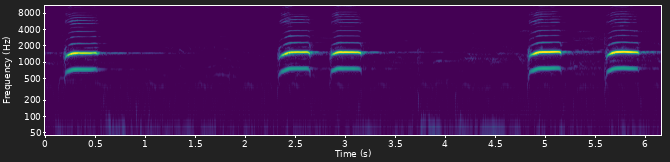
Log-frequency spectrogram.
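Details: Loud, brassy honks of a Greater bird-of-paradise, each short and upswept at onset, delivered singly and in pairs with gaps of about two seconds of silence.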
